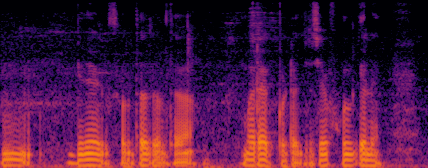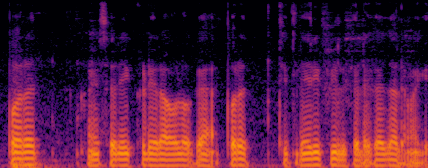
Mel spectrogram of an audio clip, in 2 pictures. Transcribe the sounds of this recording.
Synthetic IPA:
ɡid̪ɛkt͡sə̰lt̪at͡sə̰lt̪a̰məɾak̚pəʈa̰d͡zəɕẽfuːlkelẽ | pəɾət̪̚ | kʰəisəɾekːəɽeɾaʋlɔkajpəɾət̪ːit̪lẽɾifilkelʔɛ̰̃kajd͡zalʔɛ̰̃ma̰ɡḭɾ

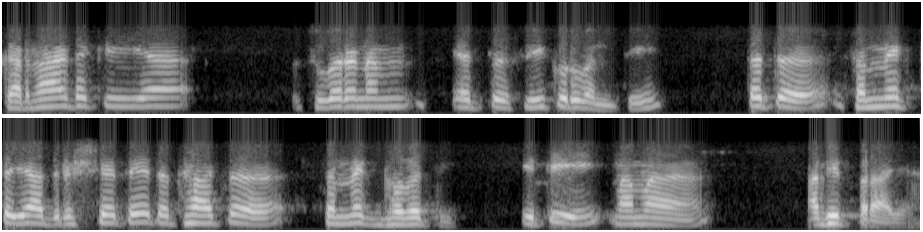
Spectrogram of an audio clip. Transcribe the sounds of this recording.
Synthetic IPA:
kɐɾnaːʈɐkiːjɐ | suʋɐɾɐɳɐmjɐt̪sʋiːkuɾʋɐnt̪i | t̪ɐt̪sɐmjɐk̚t̪ɐjaːd̪ɾɪʂjɐt̪eːt̪ɐt̪ʰaːt͡ʃɐsɐmjɐk̚bʱɐʋɐt̪iː | t̪imɐmɐ | ɐbʱipɾa̰ːjɐ̰

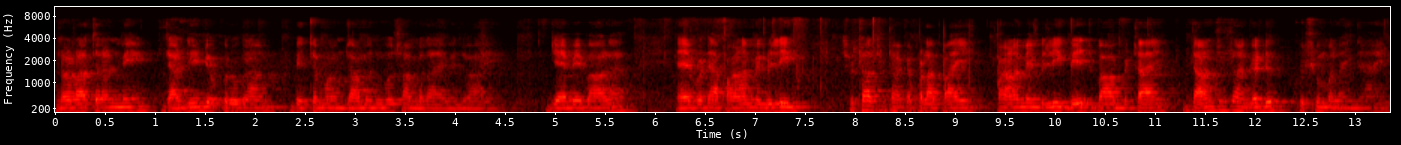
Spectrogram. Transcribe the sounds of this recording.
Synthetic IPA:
nɔːɾaːt̪ɾəñɪ̆mẽɗ̪aːɖijənɪ̆d͡ʑoːpɾoːɡɾaːmbeːt̪ɐmaːmd̪aːmənmõsãmɪlaːjoʋẽːnd̪oaːɦeː | d͡ʑɐ̃ɦɪ̃mẽɓaːɭ̤̆ | ɛ̃ːʋɐɗapaːɽ̃mẽmɪlisʊʈʰasʊʈʰakɐpɽapaːepaːɽ̃mẽmɪlibeːd̪ʱbaːʋmɪʈʰaːedãːnsə̆sãɡɐɗʊ̆xʊʃumɪlaːĩːn̆d̪aːɦɪnɪ̆

